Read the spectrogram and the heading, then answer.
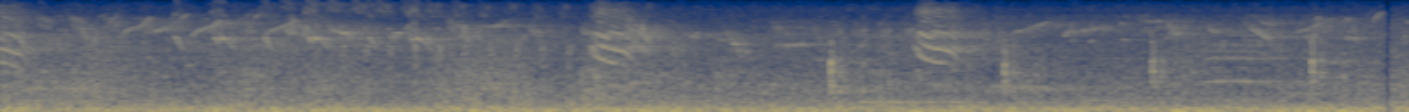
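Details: Red-breasted parakeet calling outdoors: a few sharp, downward-sweeping screeches stand out near the middle, over steady low rumbling background noise and thin whistles from other birds.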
